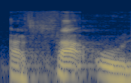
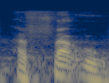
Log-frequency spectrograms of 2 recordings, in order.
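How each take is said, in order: Both takes have the same delivery.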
